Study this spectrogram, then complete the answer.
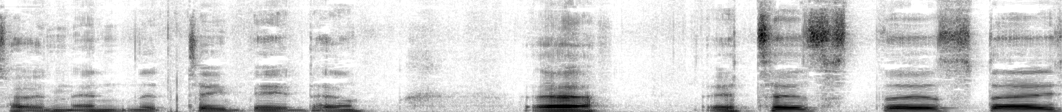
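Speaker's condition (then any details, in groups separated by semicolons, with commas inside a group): Multiple sclerosis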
